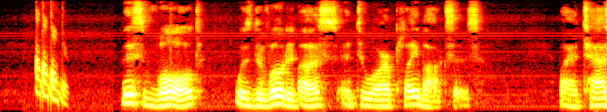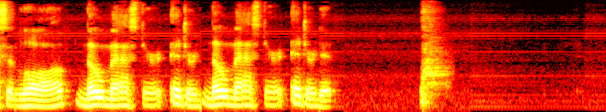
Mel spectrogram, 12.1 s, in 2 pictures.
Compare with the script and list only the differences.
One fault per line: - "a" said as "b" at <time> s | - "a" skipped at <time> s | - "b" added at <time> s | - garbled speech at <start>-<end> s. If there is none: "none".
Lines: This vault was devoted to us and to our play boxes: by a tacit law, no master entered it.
- "to" skipped at 3.0 s
- "no master entered" added at 8.1 s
